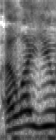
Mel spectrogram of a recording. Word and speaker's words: Liu: oh is it shimu no Liu is how you say his last name is it sh sh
